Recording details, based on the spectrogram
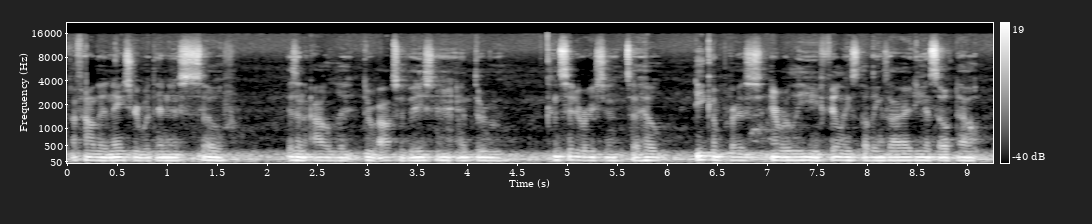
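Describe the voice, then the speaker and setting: A young man from Missouri reads his artist statement in a calm, measured manner. His very deep voice barely moves in pitch, and clear background noise runs under it. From Missouri, USA. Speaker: art student. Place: indoor art gallery.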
